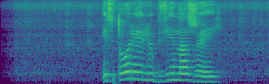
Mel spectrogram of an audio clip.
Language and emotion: Russian, neutral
